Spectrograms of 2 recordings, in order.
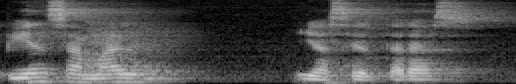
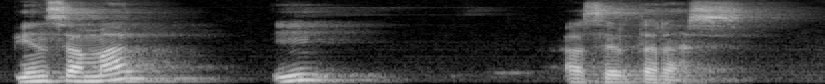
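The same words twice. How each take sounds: First: Softer and lower, trailing off; soft quoted lie. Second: Slow mocking saying. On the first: Retold or imitated. Preacher quoting the lie people believe, softly. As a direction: let the lie fade away quietly. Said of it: "hemos creído en la mentira de". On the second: Preacher mocking a bad proverb, drawn out slowly. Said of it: "otro dicho malo que dice".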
